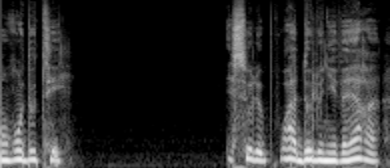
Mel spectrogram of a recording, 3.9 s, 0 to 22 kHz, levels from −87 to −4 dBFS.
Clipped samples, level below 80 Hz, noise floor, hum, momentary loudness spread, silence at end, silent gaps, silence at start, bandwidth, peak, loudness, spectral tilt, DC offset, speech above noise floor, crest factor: under 0.1%; -54 dBFS; -71 dBFS; none; 9 LU; 0.15 s; none; 0 s; 19 kHz; -4 dBFS; -17 LUFS; -6 dB/octave; under 0.1%; 55 dB; 14 dB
